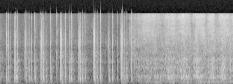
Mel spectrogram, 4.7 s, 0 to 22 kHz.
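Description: Long nails tap the lime-green board spine and cover edge of a closed hardcover book lying on its spine, giving about 17 quick, dry, bright clicks with almost no ring. After the taps, the nails shift to a steady, hissy scratching across the board that fills the rest of the clip.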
